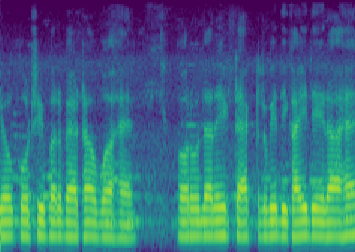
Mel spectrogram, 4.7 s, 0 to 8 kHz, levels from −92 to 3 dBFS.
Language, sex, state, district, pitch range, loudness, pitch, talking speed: Hindi, male, Haryana, Rohtak, 125-130 Hz, -14 LUFS, 130 Hz, 190 wpm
